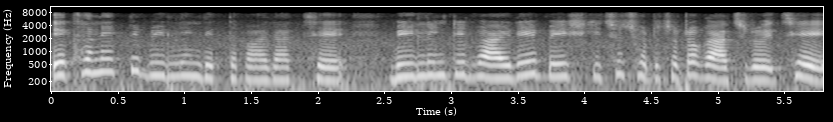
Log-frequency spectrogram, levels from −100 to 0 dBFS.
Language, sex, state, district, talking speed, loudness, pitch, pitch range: Bengali, female, Bihar, Katihar, 155 wpm, -19 LUFS, 255 Hz, 230-275 Hz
